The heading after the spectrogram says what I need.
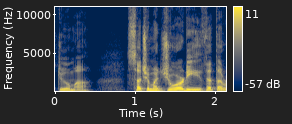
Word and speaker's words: Duma: And the constitutional Democrats obtained a crushing majority in the Duma, pronounced Duma, such a majority that the Russian government is now perplexed as to what is to be done next.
